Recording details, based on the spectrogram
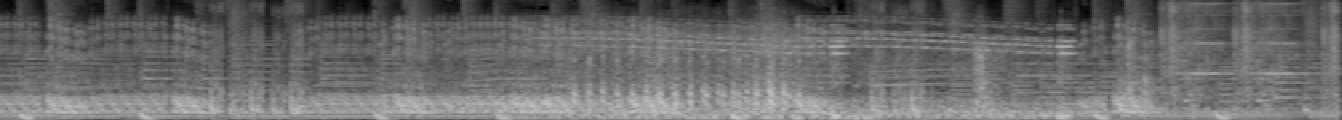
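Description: A battlecopter helicopter from the video game Advance Wars by Web, a rapid rotor chop with rattling gunfire-like bursts, loud and sustained over several seconds amid busy game music.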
